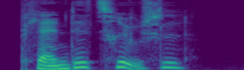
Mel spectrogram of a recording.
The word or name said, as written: plantetrivsel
